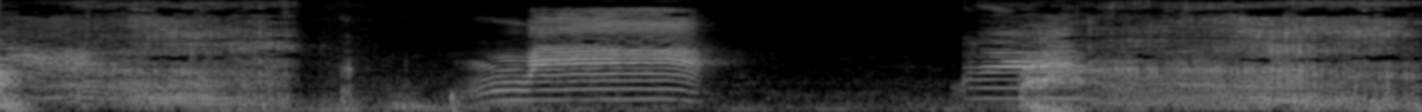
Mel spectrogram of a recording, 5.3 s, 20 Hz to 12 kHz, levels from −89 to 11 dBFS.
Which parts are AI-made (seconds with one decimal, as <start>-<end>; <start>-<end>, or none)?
0.0-1.2; 2.0-3.7; 4.4-5.3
